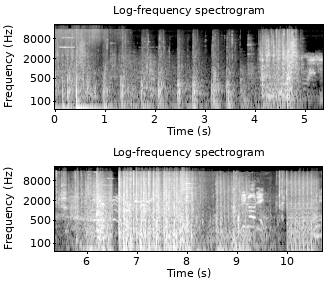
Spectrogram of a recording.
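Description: Dense gunfire from a competitive esports shooter match, aimed at a garage wall, fills the whole stretch, with rapid bursts, single shots and clattering mechanical effects dense under faint background voices.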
